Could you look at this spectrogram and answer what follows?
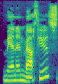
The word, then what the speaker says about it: Manon Mathews: Manon Mathews? – Yeah.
